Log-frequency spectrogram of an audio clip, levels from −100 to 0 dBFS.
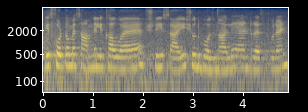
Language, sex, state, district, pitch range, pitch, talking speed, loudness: Hindi, female, Haryana, Rohtak, 205-240 Hz, 220 Hz, 170 wpm, -19 LUFS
